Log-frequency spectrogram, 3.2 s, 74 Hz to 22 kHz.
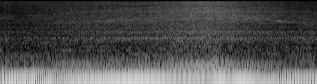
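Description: VW T3 van with a TDI diesel engine, running after a new fuel pump install, revving up and easing back down in one steady close-up swell, a loud continuous drone with no talk.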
